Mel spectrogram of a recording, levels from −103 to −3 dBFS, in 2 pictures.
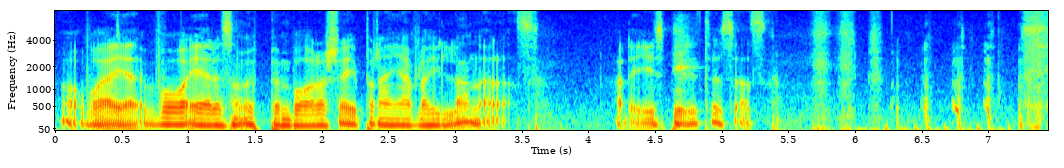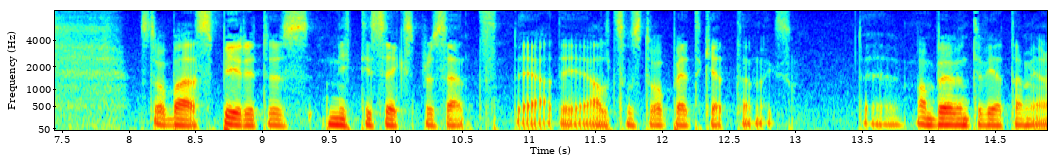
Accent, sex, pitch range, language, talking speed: Norwegian, male, 105-120 Hz, Swedish, 170 wpm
